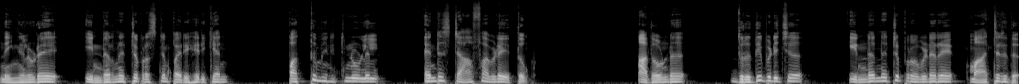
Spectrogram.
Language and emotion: Malayalam, fearful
